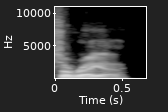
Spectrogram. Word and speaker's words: Saraya: so there's a, a, a person I used to you know have friends back in the day, um, and her name was uh, Soraya. So I always have botch it too because I just think you know I've, I've I've heard that name before and always pronounce it this way. But yes, it's that it's Soraya. Okay.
